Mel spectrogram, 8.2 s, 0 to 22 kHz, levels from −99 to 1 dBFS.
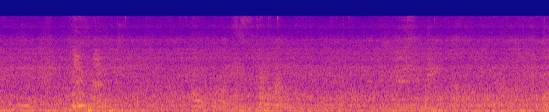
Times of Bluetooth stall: none

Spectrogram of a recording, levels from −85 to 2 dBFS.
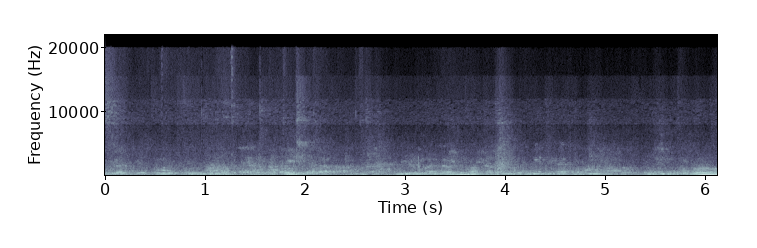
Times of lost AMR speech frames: none

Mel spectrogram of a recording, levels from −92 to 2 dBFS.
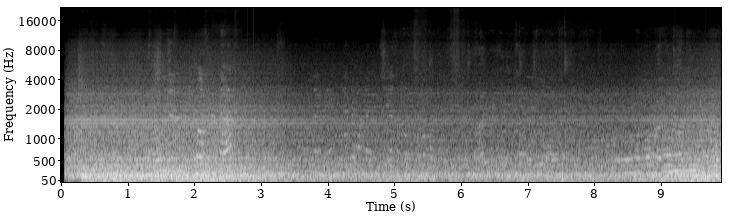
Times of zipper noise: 2.51-3.62, 8.45-9.75

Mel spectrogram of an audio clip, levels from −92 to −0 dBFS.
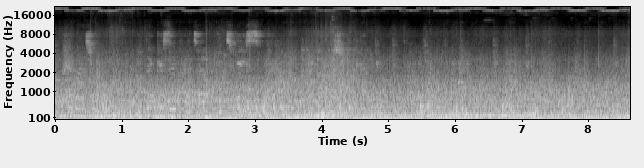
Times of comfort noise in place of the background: none

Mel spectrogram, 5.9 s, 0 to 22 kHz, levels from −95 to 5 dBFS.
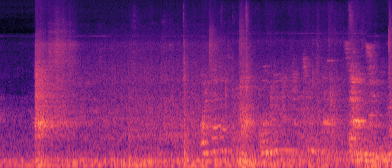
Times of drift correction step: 3.27-5.50

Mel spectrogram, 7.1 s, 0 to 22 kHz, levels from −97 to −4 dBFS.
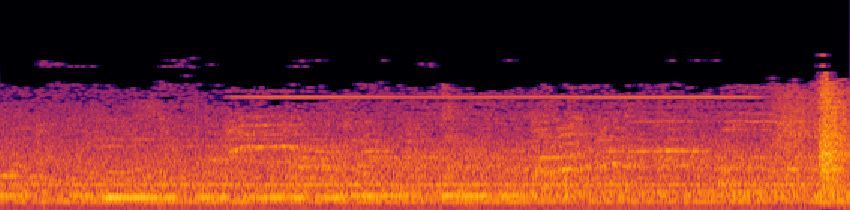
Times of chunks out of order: none

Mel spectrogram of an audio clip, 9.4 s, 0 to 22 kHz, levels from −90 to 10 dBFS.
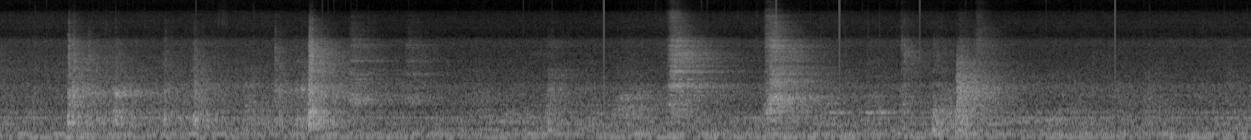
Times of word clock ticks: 0.14-9.35

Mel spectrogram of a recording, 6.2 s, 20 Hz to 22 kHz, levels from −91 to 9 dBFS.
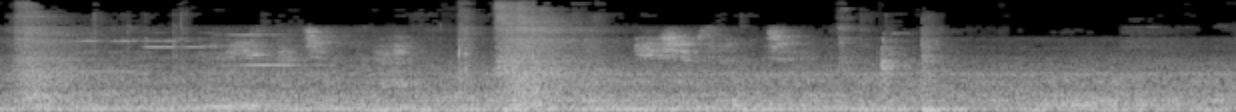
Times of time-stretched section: none

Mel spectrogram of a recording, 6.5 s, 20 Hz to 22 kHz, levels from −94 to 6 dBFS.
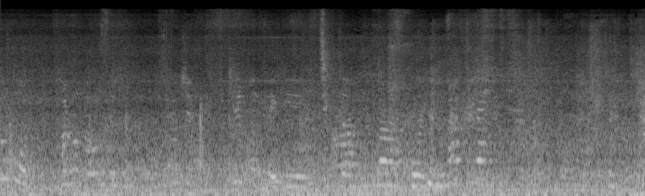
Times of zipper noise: none

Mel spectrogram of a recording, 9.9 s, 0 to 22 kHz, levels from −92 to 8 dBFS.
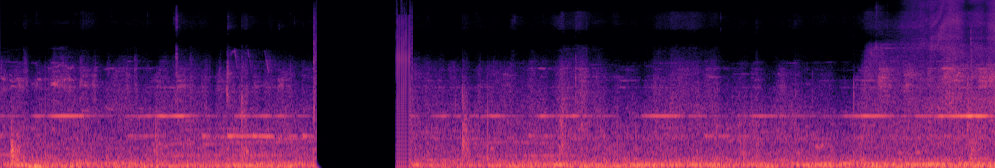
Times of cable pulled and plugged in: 3.13-4.12

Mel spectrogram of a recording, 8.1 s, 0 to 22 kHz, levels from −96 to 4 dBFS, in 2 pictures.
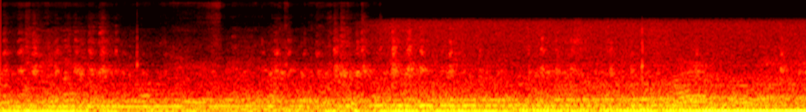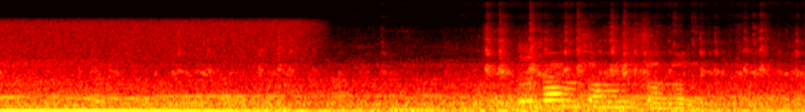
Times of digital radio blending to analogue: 1.75-5.70

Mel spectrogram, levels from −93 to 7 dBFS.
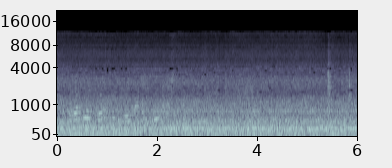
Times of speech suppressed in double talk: none

